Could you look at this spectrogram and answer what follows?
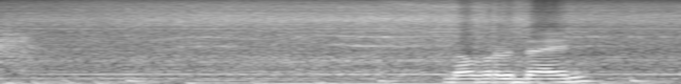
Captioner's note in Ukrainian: шум від ремонтних робіт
